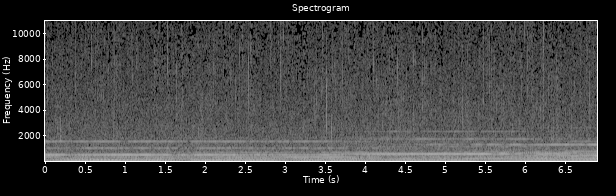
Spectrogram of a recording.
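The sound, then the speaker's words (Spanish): Steady rain falls on a garden with trees and rocks, seen through an open door, pattering continuously on a hard surface, dense, with scattered individual drops ticking through the wash. A faint low hum sits underneath, and no one speaks. “La puerta está abierta y te permite una vista directa hacia el exterior mientras observas la lluvia que cae, trazando delicadas líneas.”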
